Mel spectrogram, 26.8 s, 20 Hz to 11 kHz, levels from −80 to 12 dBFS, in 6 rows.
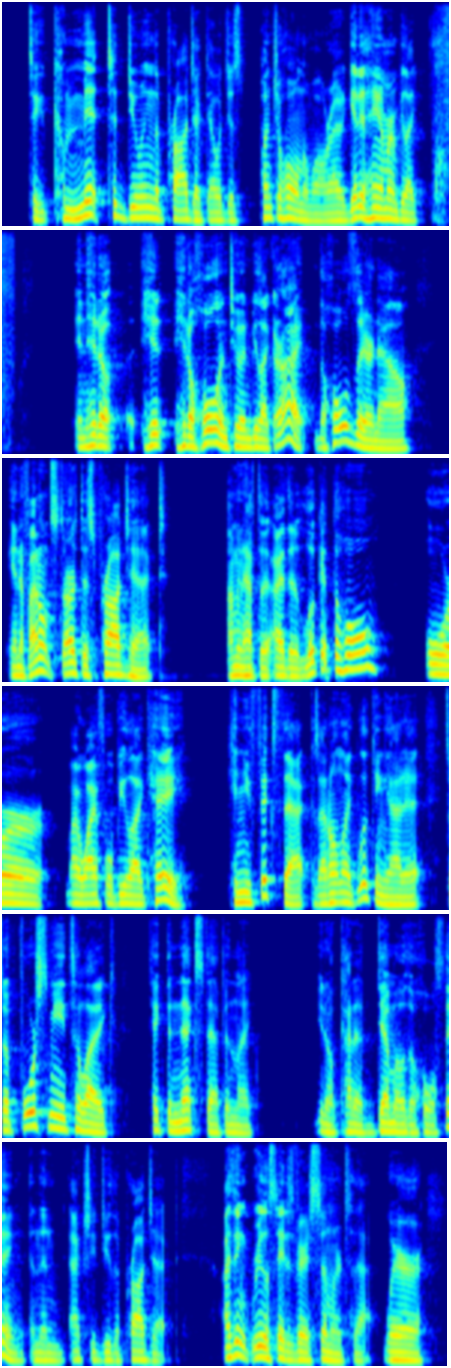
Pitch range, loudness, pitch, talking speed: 115-145 Hz, -21 LUFS, 125 Hz, 250 wpm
